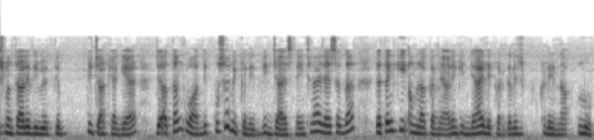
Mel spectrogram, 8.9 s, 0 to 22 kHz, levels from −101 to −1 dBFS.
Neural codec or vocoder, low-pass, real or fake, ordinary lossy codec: codec, 16 kHz, 4 kbps, FunCodec, trained on Chinese and English, 50 frames a second; none; fake; none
